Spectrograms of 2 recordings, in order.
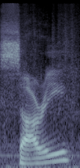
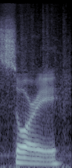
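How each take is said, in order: First: The first vowel is an open 'ah' sound. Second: The first vowel is a rounded 'oh' sound. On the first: This is how Americans say it. "Americans say it with like a bit of an A" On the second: This is how Canadians say it. "Canadians always say it with an O"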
